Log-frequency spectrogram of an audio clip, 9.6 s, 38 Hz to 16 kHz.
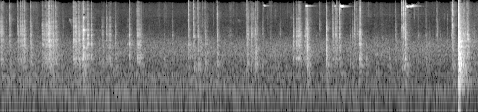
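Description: Plastic hood scoop of a Mini Cooper S R56 being pried up off the bonnet: a run of irregular clicks from its plastic clips and trim, with one loud snap near the end.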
